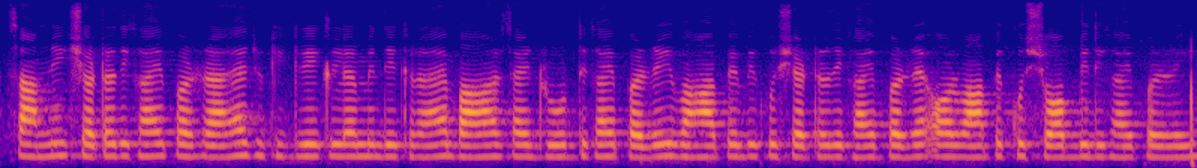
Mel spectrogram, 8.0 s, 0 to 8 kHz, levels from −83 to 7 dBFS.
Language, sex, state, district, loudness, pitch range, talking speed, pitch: Hindi, female, Jharkhand, Sahebganj, -20 LUFS, 205-215 Hz, 310 wpm, 210 Hz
